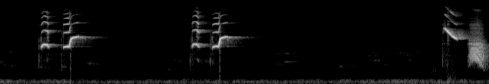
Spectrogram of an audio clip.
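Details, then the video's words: Greater green leafbird (cucak ijo) in lively song: two bright whistled notes with rich overtones, a pause, a matching pair, then a sharp descending squeaky note and a harsh burst. "Kicau burung cucak ijo yang gacor"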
